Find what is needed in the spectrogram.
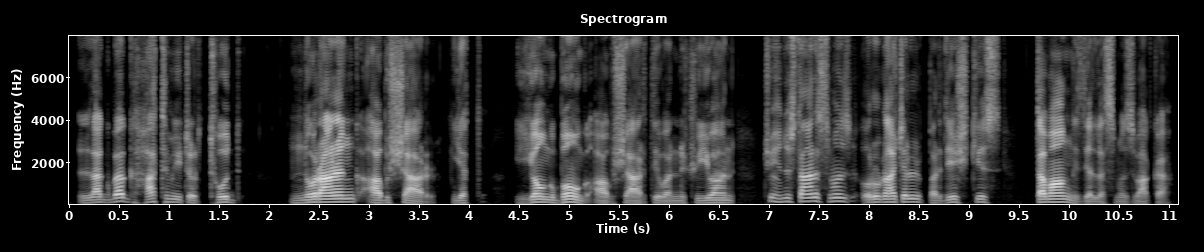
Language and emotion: Kashmiri, neutral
